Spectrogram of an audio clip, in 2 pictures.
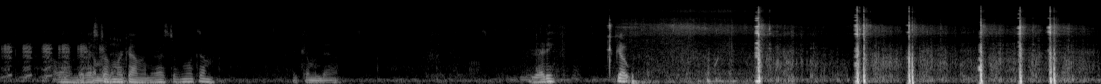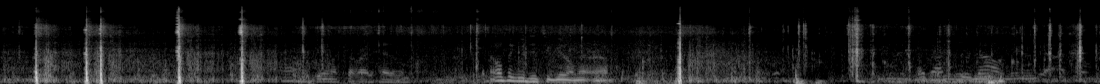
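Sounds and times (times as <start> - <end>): shotguns firing: 7.5 - 14.0, 17.8 - 18.7.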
